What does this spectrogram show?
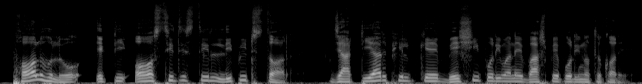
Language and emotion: Bengali, neutral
